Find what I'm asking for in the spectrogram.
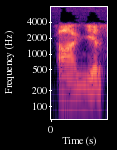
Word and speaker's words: Agnes: spelled like Agnes, but Agnes.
